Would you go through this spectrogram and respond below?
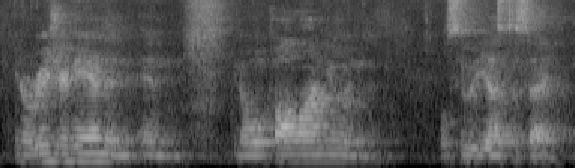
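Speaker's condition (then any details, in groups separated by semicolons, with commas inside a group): No condition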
